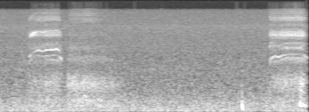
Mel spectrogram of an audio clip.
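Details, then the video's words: Maltese dog asleep, giving a high wheezy snore on the in-breath and a hushed breathy release, then another whistling inhale a few seconds later, with faint background hiss. "말티즈 코골이"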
